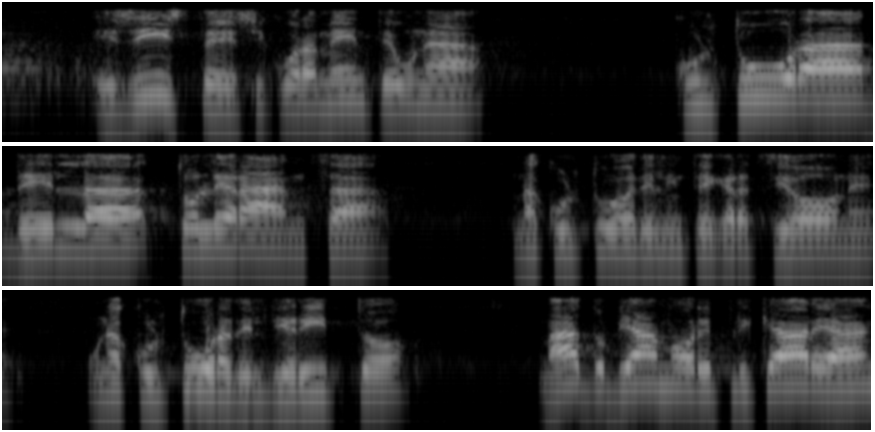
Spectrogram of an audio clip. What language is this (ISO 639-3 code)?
ita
